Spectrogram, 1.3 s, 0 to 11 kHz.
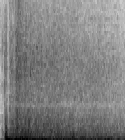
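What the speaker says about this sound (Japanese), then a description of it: "爆発した" A loud explosion in Call of Duty: Black Ops 2 gives a sharp boom that fades into a sustained low rumble across the whole short moment, with no talking over it.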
